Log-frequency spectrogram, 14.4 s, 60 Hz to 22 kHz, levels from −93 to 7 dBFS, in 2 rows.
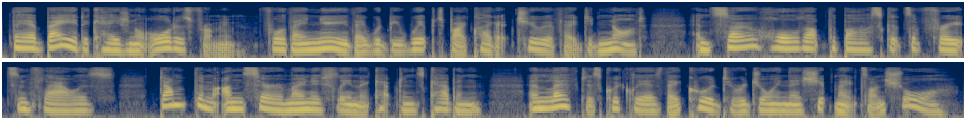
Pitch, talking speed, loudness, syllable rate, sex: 155 Hz, 210 wpm, -20 LUFS, 5.6 syllables/s, female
